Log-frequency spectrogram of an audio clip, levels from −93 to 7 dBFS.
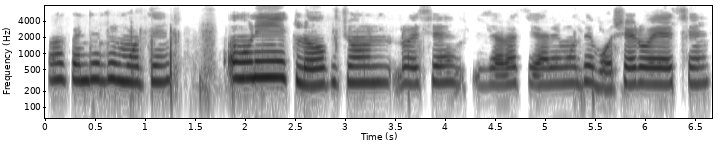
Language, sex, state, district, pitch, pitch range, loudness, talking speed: Bengali, female, West Bengal, Malda, 285 Hz, 270-310 Hz, -15 LUFS, 125 wpm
